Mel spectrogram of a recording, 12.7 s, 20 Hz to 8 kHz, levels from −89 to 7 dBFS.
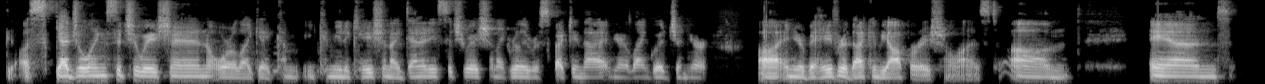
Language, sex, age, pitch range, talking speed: English, male, 20-39, 100-115 Hz, 140 wpm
